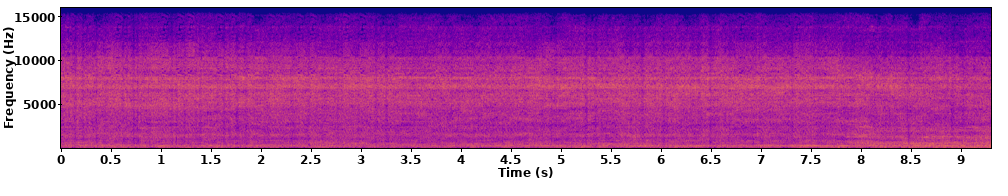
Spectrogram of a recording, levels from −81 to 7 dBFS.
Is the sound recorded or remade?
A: remade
